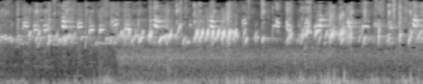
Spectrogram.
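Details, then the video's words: Collective European goldfinch calling intended to stimulate males to sing and excite them: dense high chirping and tinkling trills, a few brief louder phrases, and low rumbling noise in the background. "بتبتة جماعية رهيبة لتحفيز الحسون على التغريد والهيجان"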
